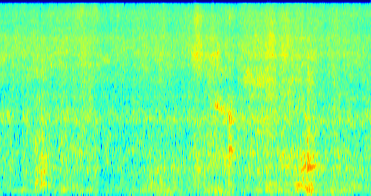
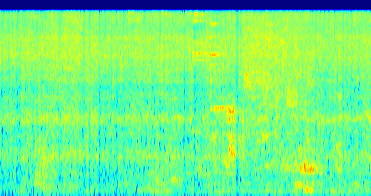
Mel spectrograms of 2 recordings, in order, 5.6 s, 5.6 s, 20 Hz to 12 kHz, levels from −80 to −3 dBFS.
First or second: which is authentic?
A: second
